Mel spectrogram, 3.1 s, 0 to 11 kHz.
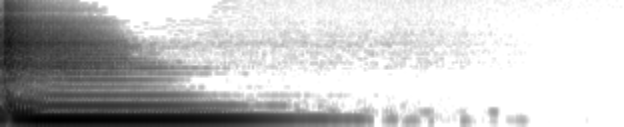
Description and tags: Dist Chr A&D 5th fret up pm
A (5th) string 5th fret, and the D (4th) string 5th fret. Up strum. Palm muted.
chords, distorted, distorted-guitar, distortion, guitar, guitar-chords, rhythm, rhythm-guitar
